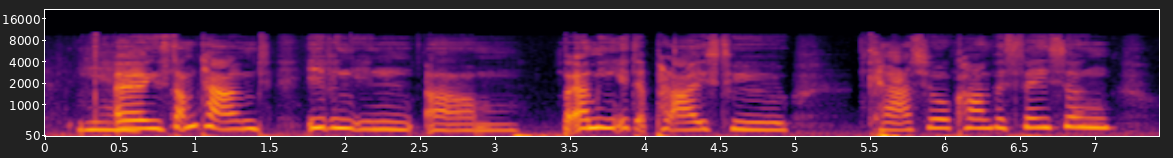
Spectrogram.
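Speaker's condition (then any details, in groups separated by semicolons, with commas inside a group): Profound deafness, congenital profound hearing loss; profound hearing loss from premature birth at eight months, not genetic, diagnosed near age one; speech therapy from age one, weekly speech training, daily training by mother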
